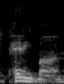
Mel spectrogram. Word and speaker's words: Petty Bond: cold no what good as it pronounced Petty Bond okay so it's Petty Bond not pett or whatever I was saying Mike what's going Oni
